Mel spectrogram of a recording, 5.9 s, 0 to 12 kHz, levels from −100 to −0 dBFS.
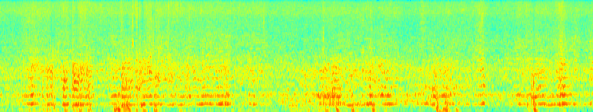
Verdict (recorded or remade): recorded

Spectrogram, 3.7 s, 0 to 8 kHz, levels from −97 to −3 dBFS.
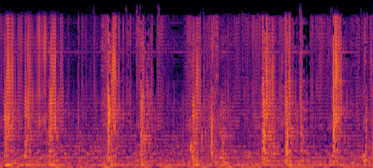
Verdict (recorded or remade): remade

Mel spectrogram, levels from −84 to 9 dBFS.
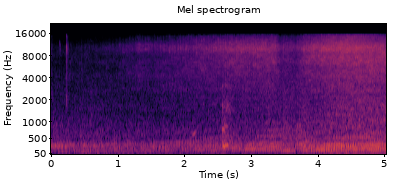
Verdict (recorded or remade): remade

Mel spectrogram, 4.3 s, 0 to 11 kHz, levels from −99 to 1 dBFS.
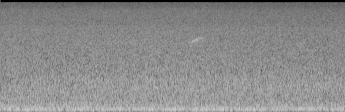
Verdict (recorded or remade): recorded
